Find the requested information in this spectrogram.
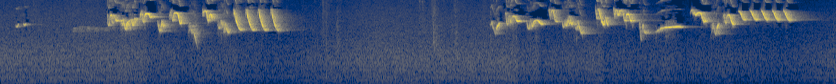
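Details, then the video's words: Yellow-fronted canary mule, a hybrid finch, singing two bursts of high, fast twittering song with buzzy trills and rapid repeated notes, separated by a short pause. The background is quiet. "Yellowfronted canary mule | Hybrid Finch | Nature Bird sounds"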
